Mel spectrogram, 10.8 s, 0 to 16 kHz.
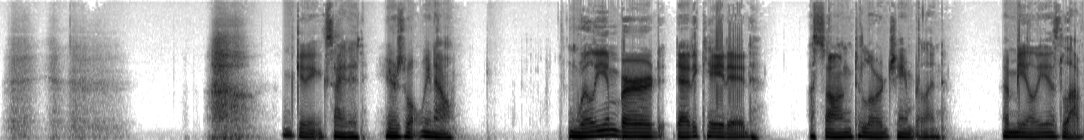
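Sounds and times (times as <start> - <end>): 
person taking a deep breath: 0.0 - 1.4, 2.1 - 2.7
speech: 2.8 - 4.6, 5.7 - 10.8.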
